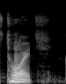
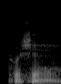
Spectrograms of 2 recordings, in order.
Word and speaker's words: Torche: E on the end. That's why. – It's like the French pronunciation with the silent E. – Yeah. Torche.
